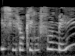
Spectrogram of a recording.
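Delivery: crying, weeping, fighting through tears. Asked whether the man was the detective, answering: crying. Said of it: "Don't cry".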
